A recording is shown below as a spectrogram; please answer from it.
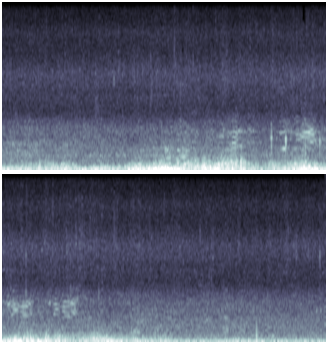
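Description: Wind buffeting an outdoor camera microphone: a low rumble that swells in gusts about two and four seconds in, then eases.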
